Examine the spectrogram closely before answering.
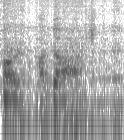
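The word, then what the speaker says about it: Qart-hadasht: Carthage, in the ancient language, is pronounced Kart-Hadash, and that means new city.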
